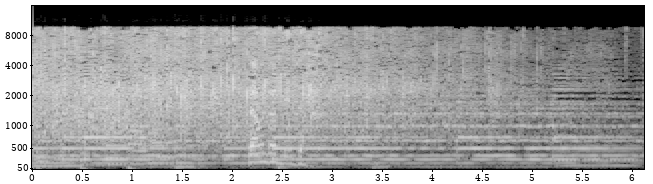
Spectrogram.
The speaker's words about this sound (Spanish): Estos son nuestros héroes y los que están allá con sus hijos, cuidándolos. Denles un aplauso de agradecimiento.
